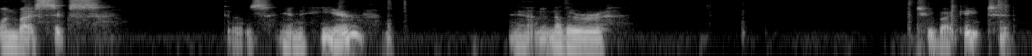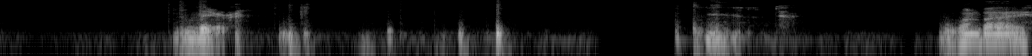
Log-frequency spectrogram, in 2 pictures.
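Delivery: hushed, absorbed, distracted half-whisper. Assembling pieces and saying aloud where each one goes, half-whispering. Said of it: "Hope I'm not whispering too quietly".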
